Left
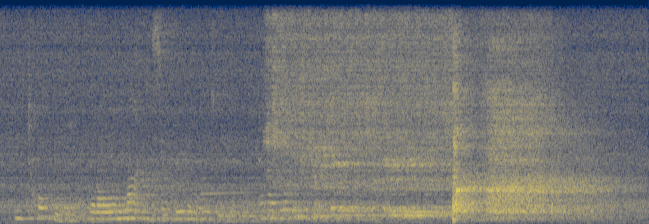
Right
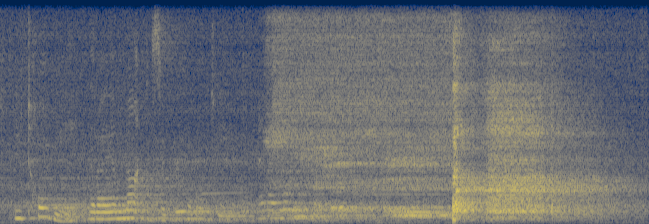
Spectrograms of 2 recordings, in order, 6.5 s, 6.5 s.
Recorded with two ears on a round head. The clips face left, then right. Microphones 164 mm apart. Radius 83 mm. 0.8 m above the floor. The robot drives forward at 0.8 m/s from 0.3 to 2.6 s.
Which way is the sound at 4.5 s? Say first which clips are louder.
Even; 10° right (ahead or behind).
